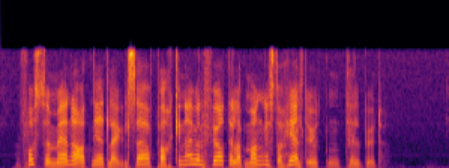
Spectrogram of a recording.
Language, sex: Norwegian, female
